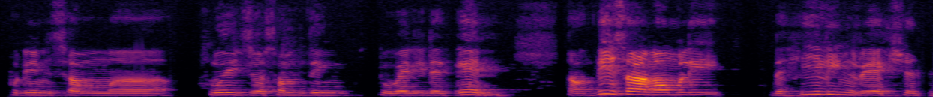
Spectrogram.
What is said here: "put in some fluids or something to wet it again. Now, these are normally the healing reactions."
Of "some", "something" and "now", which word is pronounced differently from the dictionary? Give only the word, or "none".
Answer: something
